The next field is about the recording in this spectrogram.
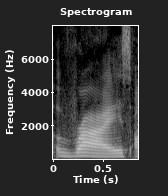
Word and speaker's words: Ryz: And today we have creator of Rise Online Magazine, and that's spelled R-Y-Z, and it's an acronym for Reach Your Zenith.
